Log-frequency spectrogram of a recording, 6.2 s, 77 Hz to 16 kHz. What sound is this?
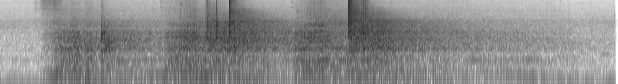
S63 AMG V8 Engine Revs
A Mercedes-Benz S63 AMG Coupe revving its V8 BiTurbo engine while standing in a car park.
